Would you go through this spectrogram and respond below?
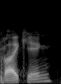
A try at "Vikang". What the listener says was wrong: I love how y'all are pronouncing it Viking when it's Vikang.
